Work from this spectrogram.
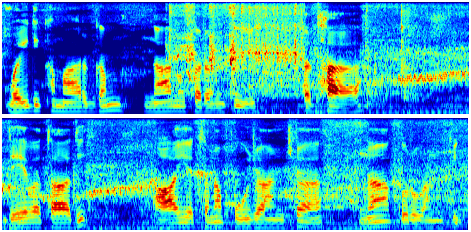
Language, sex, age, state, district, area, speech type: Sanskrit, male, 30-45, Karnataka, Bangalore Urban, urban, spontaneous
